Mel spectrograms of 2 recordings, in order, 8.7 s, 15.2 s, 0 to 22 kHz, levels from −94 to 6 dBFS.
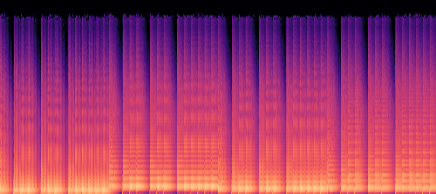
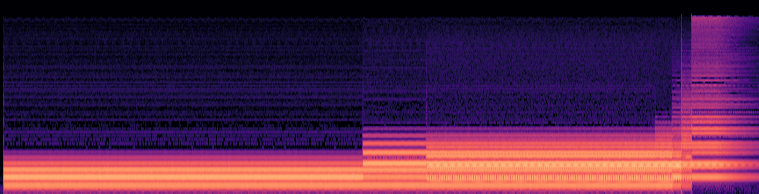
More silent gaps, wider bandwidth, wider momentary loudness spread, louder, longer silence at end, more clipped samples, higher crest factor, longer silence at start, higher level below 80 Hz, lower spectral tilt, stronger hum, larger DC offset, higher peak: neither; second, 12 kHz vs 16 kHz; about the same, 3 LU vs 4 LU; about the same, -12 LUFS vs -12 LUFS; about the same, 0 s vs 0 s; neither; about the same, 10 dB vs 12 dB; about the same, 0 s vs 0.05 s; first, -18 dBFS vs -52 dBFS; second, -6.5 dB/octave vs -9.5 dB/octave; neither; first, 0.3% vs under 0.1%; about the same, 0 dBFS vs 0 dBFS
